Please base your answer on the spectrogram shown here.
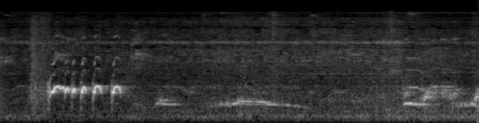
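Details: Local zebra dove (perkutut lokal) in ngalun style with a round 'kung', used as a lure to make other doves sing: one quick stuttered phrase of clipped notes, then soft, low, drawn-out coos fading away.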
